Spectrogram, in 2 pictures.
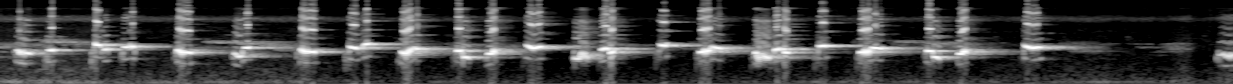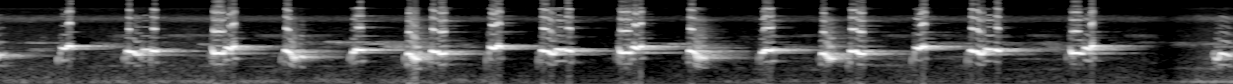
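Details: Long morning ropel of a yellow-vented bulbul, recorded as master or lure for training birds: rapid bubbly whistled notes for five seconds, a one-second gap, then another fast chattering burst.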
